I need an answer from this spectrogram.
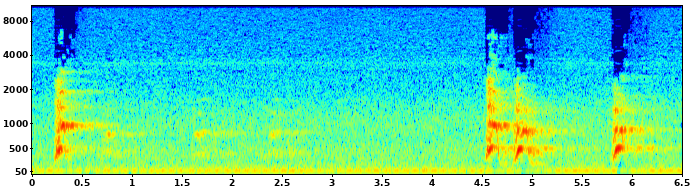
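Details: Night-time dog barking in Korea: one sharp bark, a long quiet stretch with faint distant yaps, then a quick double bark and another single bark over a low background hum.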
